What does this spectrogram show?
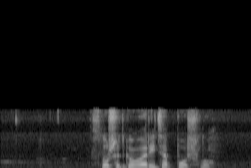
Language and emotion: Russian, neutral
